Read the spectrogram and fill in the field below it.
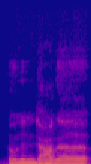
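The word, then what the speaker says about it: Onondaga: I don't even know I always say it wrong but it's like oh yeah I'll know next season um it's called like Onan onenandaga o-n-o-n-d-a-g-a um but it's a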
